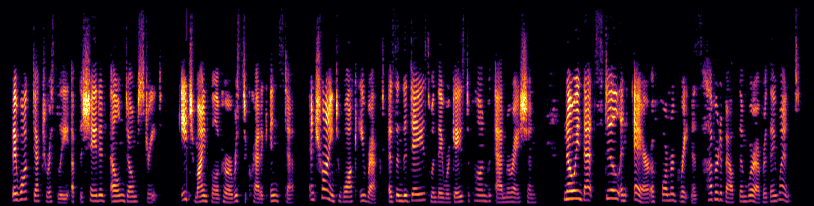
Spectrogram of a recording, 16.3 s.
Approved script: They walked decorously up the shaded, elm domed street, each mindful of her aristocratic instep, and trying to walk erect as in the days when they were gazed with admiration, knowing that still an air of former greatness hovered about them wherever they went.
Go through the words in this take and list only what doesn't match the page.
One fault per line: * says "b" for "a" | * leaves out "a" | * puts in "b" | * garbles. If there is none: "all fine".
* puts in "upon"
